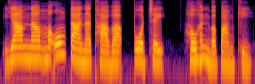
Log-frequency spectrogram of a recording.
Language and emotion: Manipuri, neutral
